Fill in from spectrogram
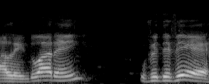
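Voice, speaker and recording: A man speaks at a fairly slow pace. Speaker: occupational safety instructor. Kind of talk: lecture.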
